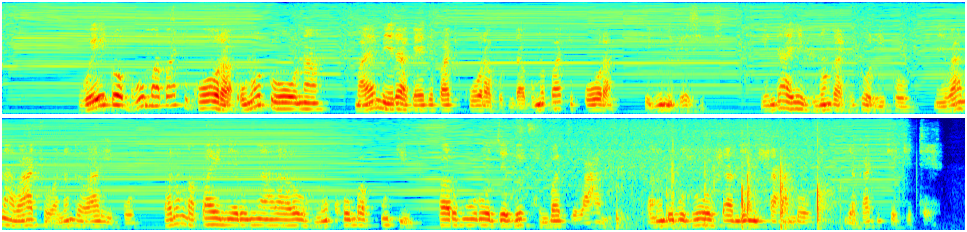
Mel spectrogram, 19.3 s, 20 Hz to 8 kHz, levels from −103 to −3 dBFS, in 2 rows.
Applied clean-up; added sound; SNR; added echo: none; Walk, footsteps + Domestic sounds, home sounds; 12 dB; none.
